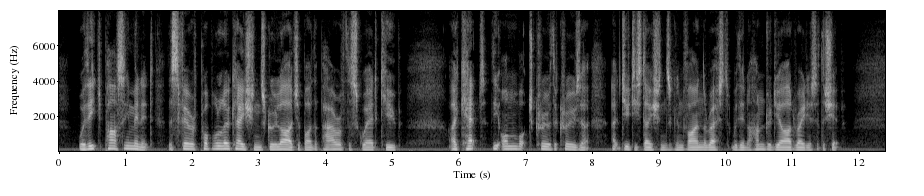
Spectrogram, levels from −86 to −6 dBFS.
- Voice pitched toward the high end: No, low, 125 Hz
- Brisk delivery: Yes, fast, 210 wpm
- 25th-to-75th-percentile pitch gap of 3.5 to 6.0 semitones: No, average, 3.0 semitones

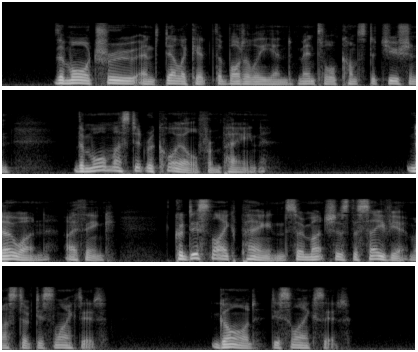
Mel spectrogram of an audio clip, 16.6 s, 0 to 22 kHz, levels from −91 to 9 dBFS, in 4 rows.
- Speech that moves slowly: Yes, slow, 130 wpm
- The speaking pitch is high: No, low, 115 Hz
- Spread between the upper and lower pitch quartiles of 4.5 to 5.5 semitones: Yes, average, 5.1 semitones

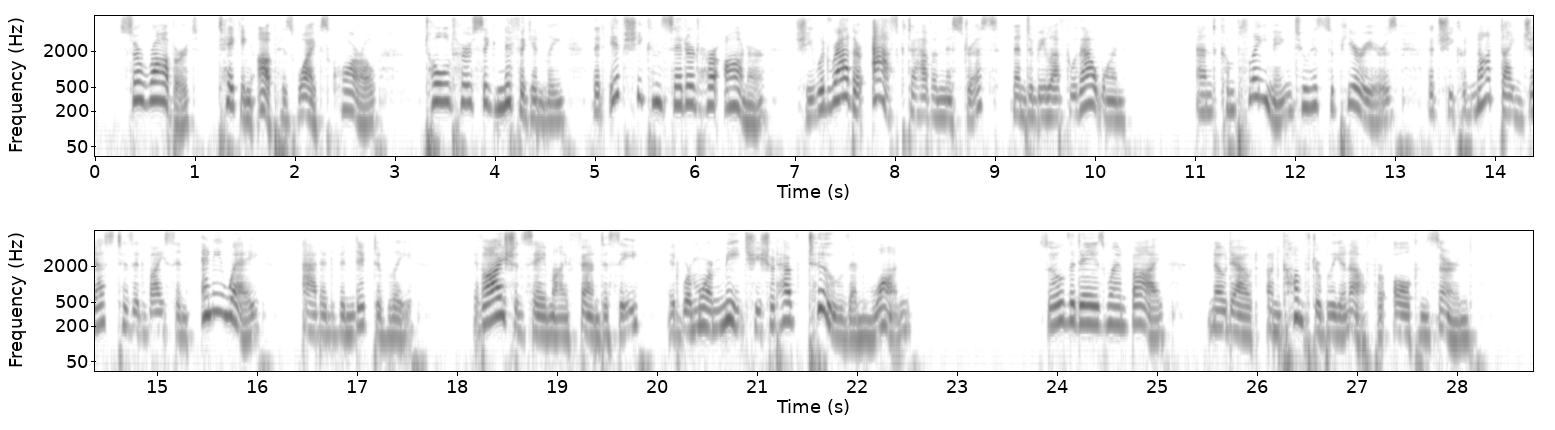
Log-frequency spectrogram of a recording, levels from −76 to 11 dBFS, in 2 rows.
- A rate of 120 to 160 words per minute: Yes, average, 155 wpm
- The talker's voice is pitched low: No, medium, 185 Hz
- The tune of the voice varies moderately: No, wide, 8.7 semitones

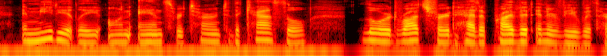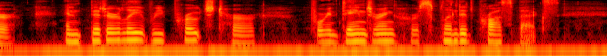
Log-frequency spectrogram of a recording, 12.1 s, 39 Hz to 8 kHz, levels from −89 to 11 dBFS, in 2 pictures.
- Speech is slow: Yes, slow, 120 wpm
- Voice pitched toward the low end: No, medium, 160 Hz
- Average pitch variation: No, narrow, 2.2 semitones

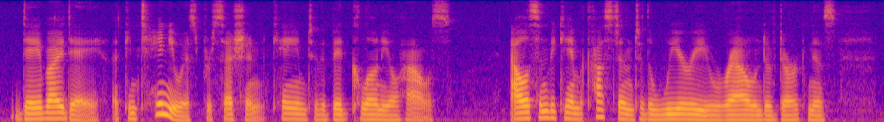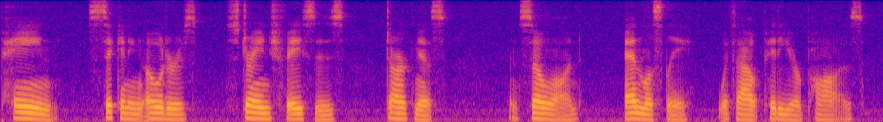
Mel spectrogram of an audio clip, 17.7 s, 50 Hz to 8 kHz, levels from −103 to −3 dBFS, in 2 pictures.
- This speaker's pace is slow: Yes, slow, 120 wpm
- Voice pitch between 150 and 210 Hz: No, low, 125 Hz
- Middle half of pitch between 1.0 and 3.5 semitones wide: Yes, average, 2.7 semitones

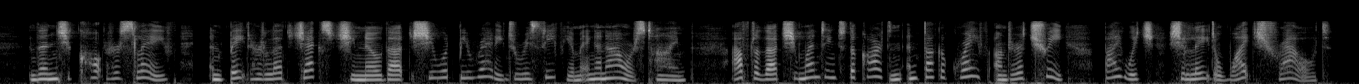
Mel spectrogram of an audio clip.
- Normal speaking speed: Yes, average, 195 wpm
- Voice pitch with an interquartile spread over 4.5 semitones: Yes, wide, 5.4 semitones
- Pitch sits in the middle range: No, very high, 260 Hz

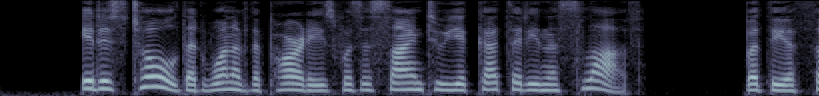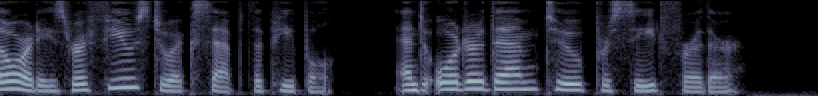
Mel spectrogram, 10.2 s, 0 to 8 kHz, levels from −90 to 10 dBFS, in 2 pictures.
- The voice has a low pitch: No, high, 195 Hz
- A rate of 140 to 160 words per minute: Yes, average, 150 wpm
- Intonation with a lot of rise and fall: No, average, 4.0 semitones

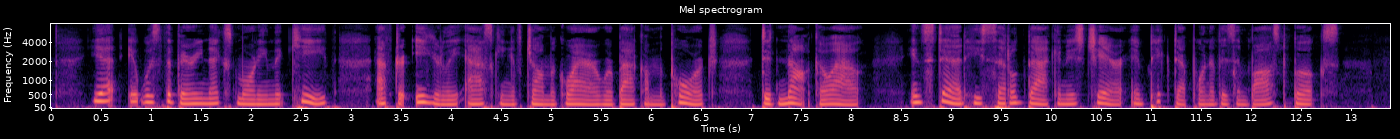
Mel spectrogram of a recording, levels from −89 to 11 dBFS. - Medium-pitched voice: Yes, medium, 170 Hz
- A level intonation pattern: No, average, 3.7 semitones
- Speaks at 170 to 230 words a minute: Yes, average, 175 wpm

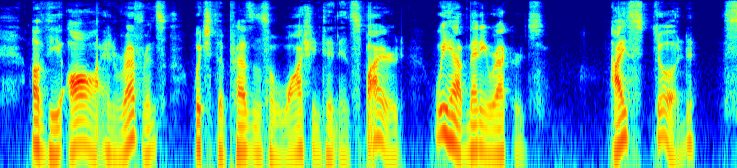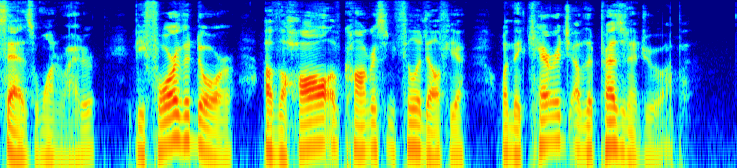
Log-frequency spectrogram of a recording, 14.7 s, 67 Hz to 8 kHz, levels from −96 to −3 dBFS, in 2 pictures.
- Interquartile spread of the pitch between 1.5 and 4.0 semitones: No, average, 4.4 semitones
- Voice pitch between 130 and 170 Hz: No, low, 110 Hz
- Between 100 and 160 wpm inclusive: Yes, average, 155 wpm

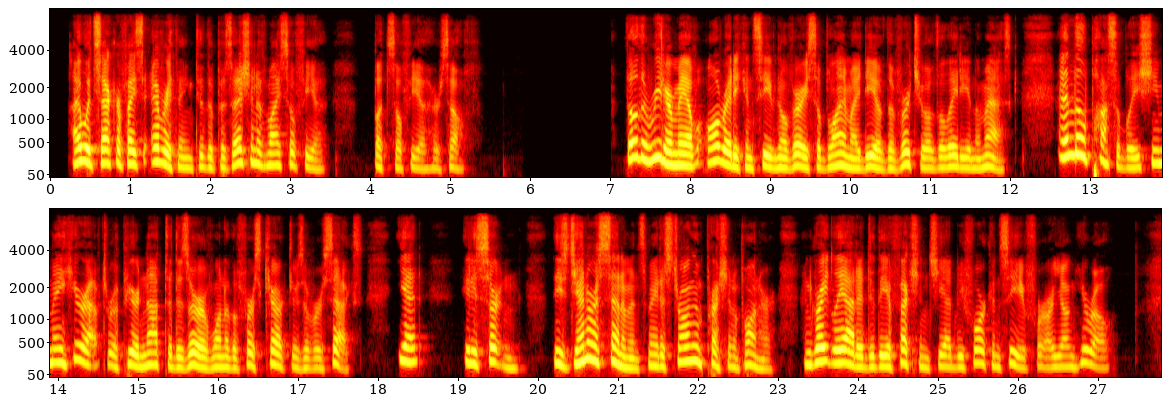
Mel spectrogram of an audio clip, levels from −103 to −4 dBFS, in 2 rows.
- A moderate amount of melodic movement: No, wide, 5.9 semitones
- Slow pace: No, average, 170 wpm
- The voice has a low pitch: No, medium, 150 Hz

